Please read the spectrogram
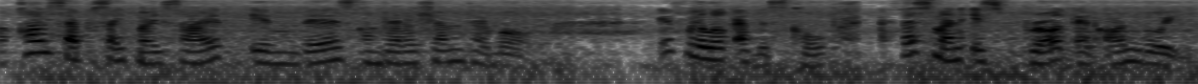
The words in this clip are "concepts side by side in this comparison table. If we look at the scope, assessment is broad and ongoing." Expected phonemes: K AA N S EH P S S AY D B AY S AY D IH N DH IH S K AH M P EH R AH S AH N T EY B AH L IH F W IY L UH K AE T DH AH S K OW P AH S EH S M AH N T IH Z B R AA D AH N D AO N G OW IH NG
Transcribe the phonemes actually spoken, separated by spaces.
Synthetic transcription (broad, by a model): K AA N S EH P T S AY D B AY S AY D IH N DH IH S K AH M P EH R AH SH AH N T EY B AH L IH F W IY L UH K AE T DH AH S K OW P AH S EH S M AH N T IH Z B R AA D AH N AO N G OW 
